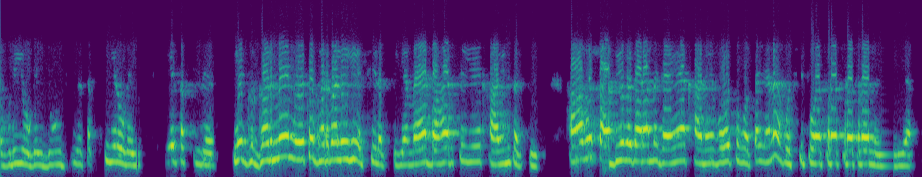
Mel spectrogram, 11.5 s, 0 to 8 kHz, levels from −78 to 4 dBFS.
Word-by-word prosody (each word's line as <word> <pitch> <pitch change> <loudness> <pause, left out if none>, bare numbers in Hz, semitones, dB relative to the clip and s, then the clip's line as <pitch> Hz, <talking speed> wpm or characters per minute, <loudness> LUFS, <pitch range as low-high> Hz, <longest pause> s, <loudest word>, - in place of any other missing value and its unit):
रबड़ी 205 +4 -3
हो 220 -3 -2
गई, 205 0 -4
दूध 205 +2 -6
से 225 +2 -12
तब 285 - -11
खीर 280 -8 -5
हो 245 - +2
गई, 210 -1 -1 0.4
ये 270 - +2
सब 255 -1 -2
चीजें। 220 -2 -2 0.3
ये 300 - +4
घ 270 - -1
घर 285 +2 +2
में 350 +1 +5
रहके 310 0 +3
घर 280 0 +2
वाली 300 +1 +4
नहीं 305 0 +3
अच्छी 260 +1 -5
लगती 210 -1 -4
है। 215 - 0
मैं 235 +2 +3
बाहर 245 +1 +3
से 275 - -5
ये 265 - -4
खा 260 -4 -2
ही 215 - +3
नहीं 240 +2 0
सकती। 195 -5 -3 0.4
हाँ, 280 +3 +4
वो 320 - +2
शादियों 270 +1 +3
वग़ैरह 275 -1 +4
में 280 - -2
जाएँ 235 +1 +3
या 275 - +3
खाने, 235 -1 +1
वो 250 +3 +1
तो 275 +1 -6
होता 230 +3 -1
ही, 265 - -6
है 260 - +1
ना? 365 - +3
सब - - -7 0.2
कुछ 235 - -6
थोड़ा-थोड़ा, 235 0 +2
थोड़ा-थोड़ा 225 -1 +2
ले 225 -3 -1 0.2
लिया। 195 0 -2
245 Hz, 265 wpm, -11 LUFS, 225-275 Hz, 0.4 s, में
